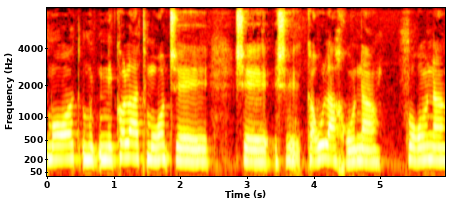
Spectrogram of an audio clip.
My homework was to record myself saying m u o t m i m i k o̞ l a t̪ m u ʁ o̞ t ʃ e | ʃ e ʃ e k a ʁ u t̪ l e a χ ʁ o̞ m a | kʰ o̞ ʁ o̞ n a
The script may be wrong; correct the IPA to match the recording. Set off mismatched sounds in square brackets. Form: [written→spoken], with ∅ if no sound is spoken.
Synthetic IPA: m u o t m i m i k o̞ l a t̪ m u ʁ o̞ t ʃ e | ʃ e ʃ e k a ʁ u [t̪→∅] l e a χ ʁ o̞ [m→n] a | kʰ o̞ ʁ o̞ n a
